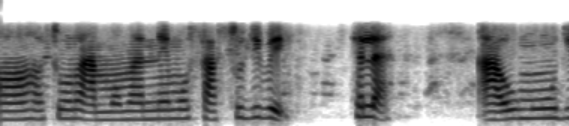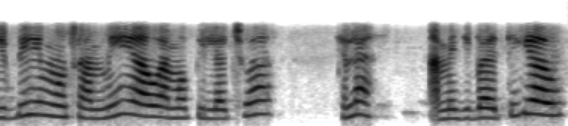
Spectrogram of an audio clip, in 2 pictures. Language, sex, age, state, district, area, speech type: Odia, female, 30-45, Odisha, Bhadrak, rural, conversation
